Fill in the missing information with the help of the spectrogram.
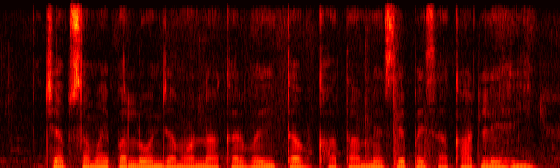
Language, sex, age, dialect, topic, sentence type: Magahi, male, 18-24, Western, banking, question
